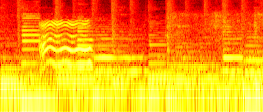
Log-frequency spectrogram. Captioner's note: melodic scream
